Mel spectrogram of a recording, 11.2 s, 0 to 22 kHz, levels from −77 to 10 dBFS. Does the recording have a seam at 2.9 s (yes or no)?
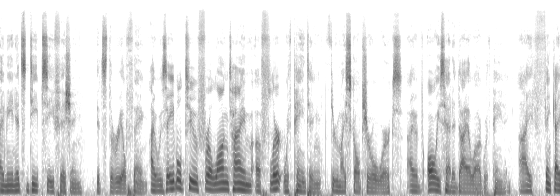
yes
